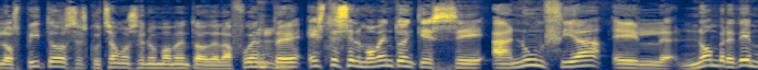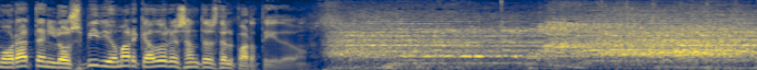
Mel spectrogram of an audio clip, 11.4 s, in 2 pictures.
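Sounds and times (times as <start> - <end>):
speech: 0.0 - 8.8
stadium crowd applause before match: 8.2 - 11.3.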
